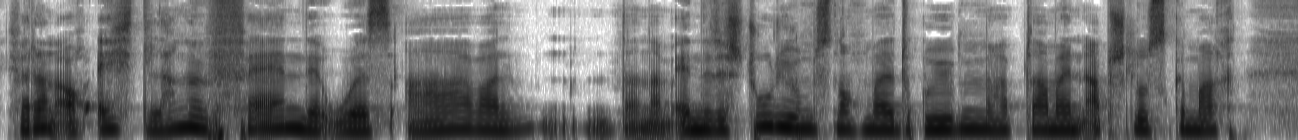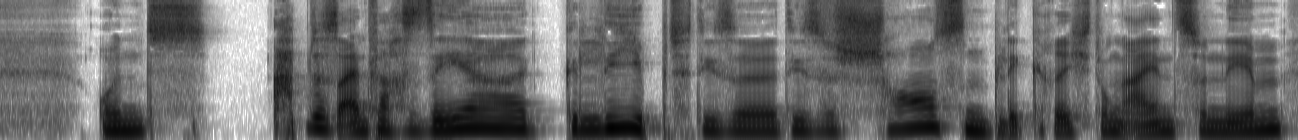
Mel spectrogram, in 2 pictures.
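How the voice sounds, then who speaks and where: This woman's voice is fairly low, unhurried and a little mellow. She's a podcast host in her forties with a cold, recording a motivational solo show indoors on holiday and urging the listener on with earnest encouragement.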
